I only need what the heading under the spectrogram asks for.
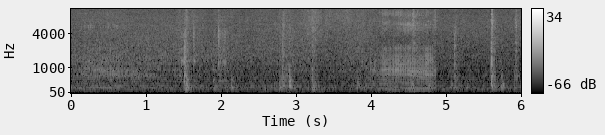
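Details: Ten-week-old French Bulldog puppy snoring softly while asleep indoors, its rasping snore breaths rising twice in a quiet room, with a few faint clicks and knocks in between.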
